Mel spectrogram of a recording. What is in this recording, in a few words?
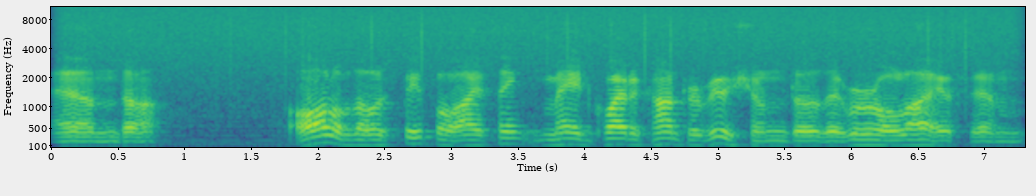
Oral history with 73 year old male Meeker County Minnesota, american english dialect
